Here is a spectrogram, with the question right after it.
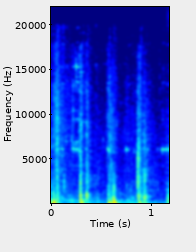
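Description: Horse hooves clip-clopping in Kingdom Come: Deliverance 2, a steady four-beat walking rhythm of clear, close thuds repeating through the clip with no talk over them.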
